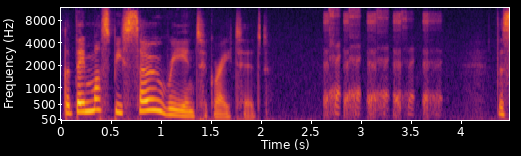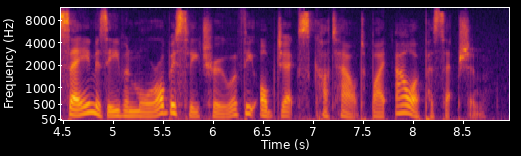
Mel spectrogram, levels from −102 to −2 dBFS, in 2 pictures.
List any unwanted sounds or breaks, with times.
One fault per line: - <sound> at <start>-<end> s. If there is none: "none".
- laugh at 2.6-3.8 s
